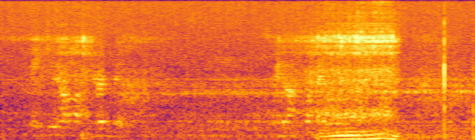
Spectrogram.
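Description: Low, rattling snore building on a breath over background room noise; snoring during sleep.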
